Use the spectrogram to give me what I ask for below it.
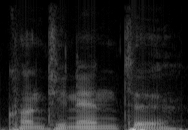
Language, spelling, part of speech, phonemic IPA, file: German, Kontinente, noun, /ˈkɔntinɛntə/, De-Kontinente.ogg
- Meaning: nominative/accusative/genitive plural of Kontinent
